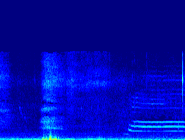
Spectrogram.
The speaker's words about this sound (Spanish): Y por cierto, escucho un gato aquí haciendo miau.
